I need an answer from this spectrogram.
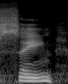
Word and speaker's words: Sin: And I put a note there uh because I want you to understand the way you pronounce that is seen.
